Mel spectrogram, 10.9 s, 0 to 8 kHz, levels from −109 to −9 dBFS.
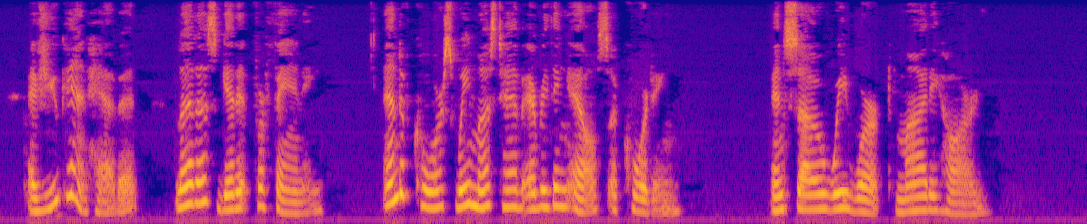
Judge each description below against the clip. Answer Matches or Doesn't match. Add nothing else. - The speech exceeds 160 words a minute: Doesn't match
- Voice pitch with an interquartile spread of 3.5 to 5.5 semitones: Matches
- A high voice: Matches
